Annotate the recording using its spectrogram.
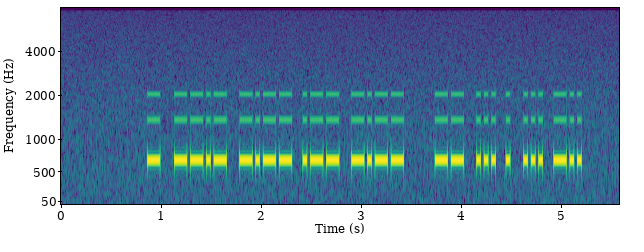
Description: Morse code (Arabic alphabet), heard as a keyed tone, hand-sent with a paddle, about 32 wpm, 680 Hz. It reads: تقظوظ مسءسد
